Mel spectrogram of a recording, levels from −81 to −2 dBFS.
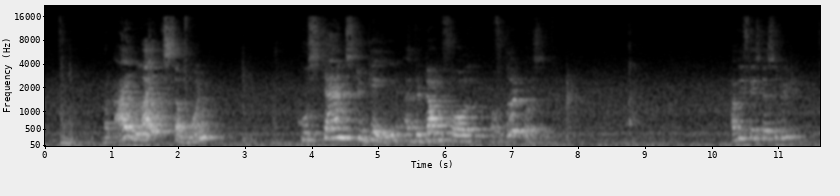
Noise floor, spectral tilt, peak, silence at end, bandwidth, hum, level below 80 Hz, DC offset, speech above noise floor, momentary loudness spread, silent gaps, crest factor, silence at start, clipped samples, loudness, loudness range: -47 dBFS; -5.5 dB/octave; -8 dBFS; 0 s; 16 kHz; none; -50 dBFS; under 0.1%; 21 dB; 24 LU; none; 20 dB; 0 s; under 0.1%; -27 LUFS; 11 LU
